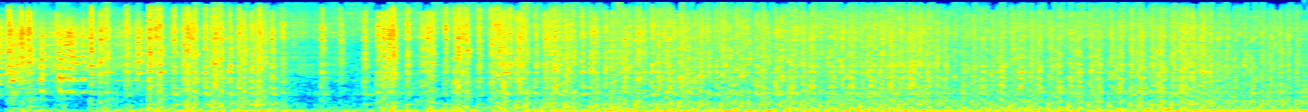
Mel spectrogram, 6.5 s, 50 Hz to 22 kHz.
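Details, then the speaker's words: 1981 Ford Mustang 5.0 V8 parked since 1996, started on a fuel bowl with 14-year-old oil, no radiator, near 50 psi oil pressure; even, steady burble with a slight rev, no knocks or ticks, sounding tight like a low-mileage engine. Normal running. "She's tight. It sounds like a fairly new engine."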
